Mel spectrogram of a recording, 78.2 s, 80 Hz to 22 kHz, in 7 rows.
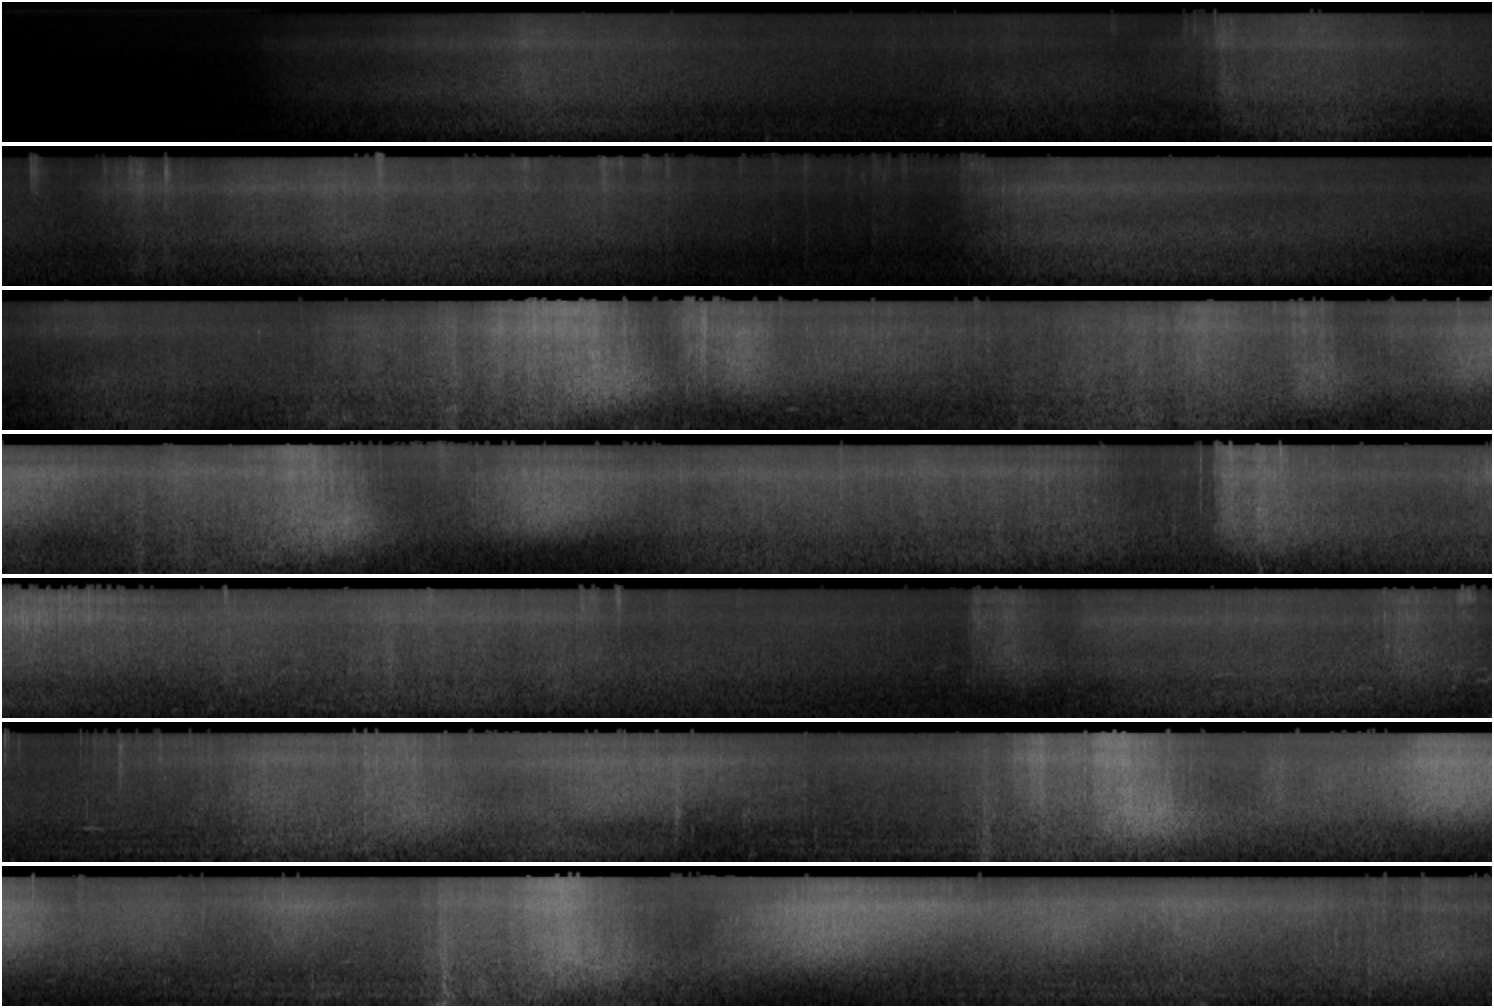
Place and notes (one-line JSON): {"title": "Six-Fours-les-Plages, France - Ile des Embiez", "date": "2019-05-30 15:10:00", "description": "Ile des Embiez - plage\nambiance\nZOOM H6", "latitude": "43.07", "longitude": "5.78", "altitude": "17", "timezone": "Europe/Paris"}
